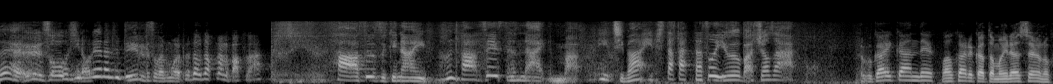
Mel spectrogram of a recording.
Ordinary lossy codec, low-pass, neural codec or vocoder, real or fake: none; none; codec, 16 kHz, 0.5 kbps, X-Codec, WavLM features, trained on Multilingual LibriSpeech; fake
